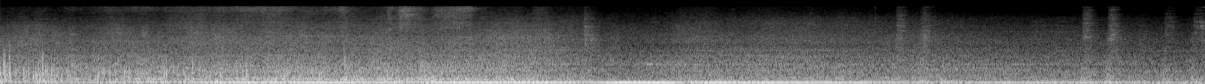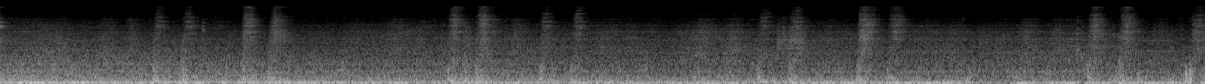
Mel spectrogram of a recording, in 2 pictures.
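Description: A diesel-hauled container freight train passing: a loud, deep drone for the first eight seconds or so that then slowly fades as the locomotive pulls away. From about nine seconds in, the wagons' wheels click rhythmically over the rail joints.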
